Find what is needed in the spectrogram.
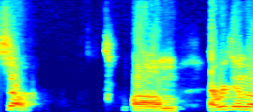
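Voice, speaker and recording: Here is a man with an unremarkable speaking voice, pitched fairly high. He talks at a moderate pace with lively intonation. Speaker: theater director and consultant. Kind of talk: one-on-one consultation. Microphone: earbuds in, connection may cut out.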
